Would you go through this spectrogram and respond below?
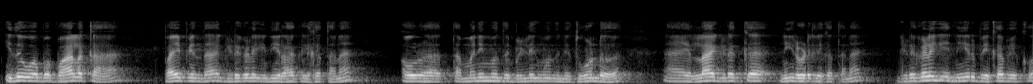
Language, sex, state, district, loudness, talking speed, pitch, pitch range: Kannada, male, Karnataka, Dharwad, -19 LUFS, 145 wpm, 150 Hz, 140-165 Hz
